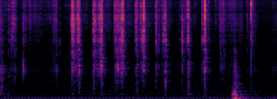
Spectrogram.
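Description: Tarot deck being shuffled by hand: a run of soft, quick card flicks and snaps. About three and a half seconds in comes a much louder low thump.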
